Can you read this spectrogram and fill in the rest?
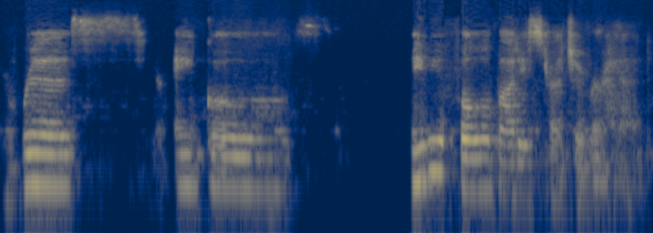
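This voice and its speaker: A woman leads a restorative yoga class, her lowish voice gravelly and strained because she is losing it. She speaks very slowly and softly, easing listeners through breathing and rest. The recording is a little dull and lo-fi. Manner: slow, soft, soothing guidance. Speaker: yoga instructor. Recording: slightly dull lo-fi audio.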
